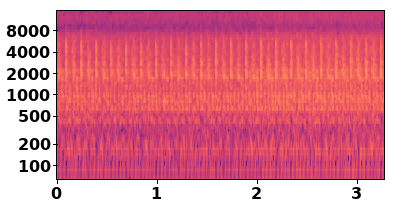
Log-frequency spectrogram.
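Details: Opel Vivaro 2.5 diesel van, noise began suddenly while driving loaded, sat two to three weeks: sharp hammer-like knock about three per second, steady over the idle; source unknown.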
